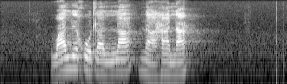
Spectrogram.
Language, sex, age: Southern Sotho, male, 24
